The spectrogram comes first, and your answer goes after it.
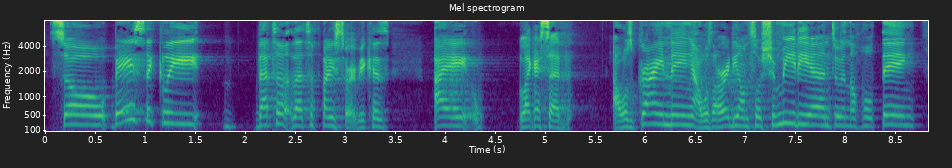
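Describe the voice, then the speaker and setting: Speaking at a normal speed with a fairly high pitch, a young actress in her adult years swaps stories in a casual interview as a guest. She's lively, leans on plenty of fillers, and acts out the quoted lines of others.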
